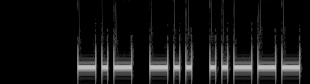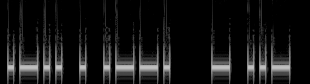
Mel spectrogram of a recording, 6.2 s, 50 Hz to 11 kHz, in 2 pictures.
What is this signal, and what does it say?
Morse code, heard as a keyed tone, about 20 wpm, 700 Hz. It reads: KD2LEP TU
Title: Common QSO Phrases Encore 20wpm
